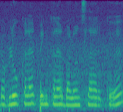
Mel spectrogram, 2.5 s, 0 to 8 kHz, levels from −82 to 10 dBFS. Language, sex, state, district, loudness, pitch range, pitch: Tamil, female, Tamil Nadu, Namakkal, -16 LUFS, 200-225 Hz, 210 Hz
